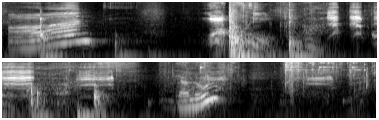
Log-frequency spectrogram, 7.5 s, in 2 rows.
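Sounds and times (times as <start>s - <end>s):
speech: 0.0s - 1.1s, 5.6s - 6.0s
hammer striking something wrapped in a cloth: 2.2s - 6.8s.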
